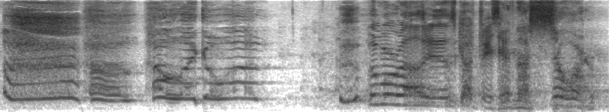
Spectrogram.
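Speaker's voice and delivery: high, wailing hammed-up despair; over-the-top weeping lament; mock sobbing mother. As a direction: wail like a hysterical mother. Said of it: "she's in tears".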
